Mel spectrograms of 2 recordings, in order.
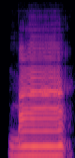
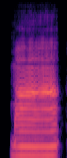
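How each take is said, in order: First: The pitch stays level and steady. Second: The same.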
